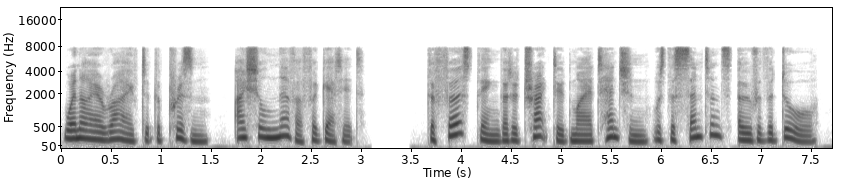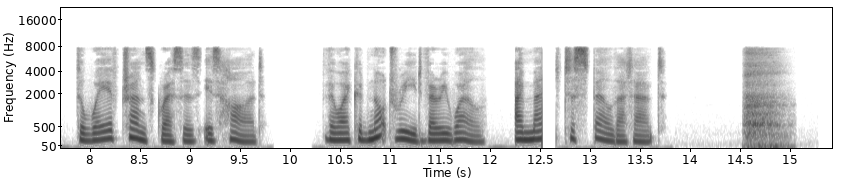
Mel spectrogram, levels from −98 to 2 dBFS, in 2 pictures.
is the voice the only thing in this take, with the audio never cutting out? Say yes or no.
no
